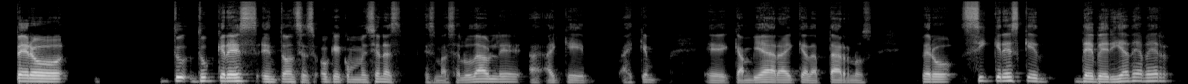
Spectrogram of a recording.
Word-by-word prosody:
Pero 135 -3 +7 1.1
tú 165 -4 +4
tú 165 +3 -2
crees 155 0 +5
entonces, 120 -3 -2
okey, 120 0 -2
como 115 -1 -7
mencionas, 110 +1 -3 0.2
es 95 -1 -12
más 90 0 -9
saludable, 125 +3 -2
ha 100 -1 -12
hay 95 - -6
que 95 -2 -8 0.3
hay 95 0 -15
que 105 0 -10 0.8
cambiar, 105 +3 0
hay 100 -1 -1
que - - -4
adaptarnos. 100 0 -4 0.4
Pero, 120 -1 -1
¿sí 170 -1 +2
crees 175 0 +2
que 150 -7 -4 0.3
debería 130 0 +1
de 165 +2 -2
haber 160 0 -3
120 Hz, 135 wpm, -21 LUFS, 105-145 Hz, 1.1 s, Pero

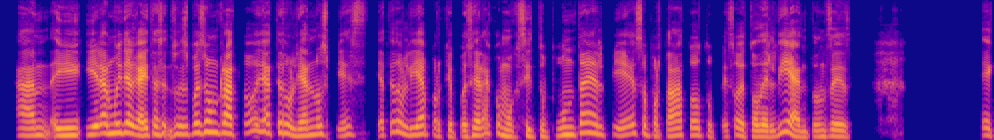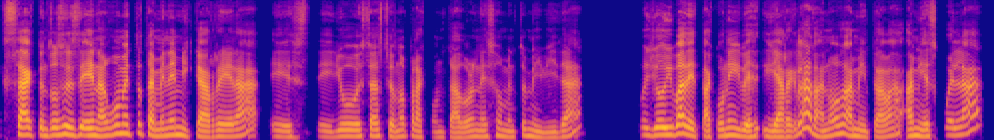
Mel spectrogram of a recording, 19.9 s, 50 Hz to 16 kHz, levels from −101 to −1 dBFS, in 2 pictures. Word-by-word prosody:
And 180 +1 -3
y 185 +1 +1
y 200 +1 -4
eran 235 +2 +4
muy 245 +1 +1
delgaditas. 210 -4 +5
Entonces, 220 -1 -5
después 245 +4 -1
de 275 - +2
un 260 -1 -1
rato 240 +2 +1
ya - - -1
te 255 - -5
dolían 185 -5 0
los 210 -1 -4
pies, 190 +3 -11
ya 180 - -10
te 265 - -11
dolía 215 -5 -1
porque, 170 -7 -9
pues, 155 +4 -7
era 185 +1 0
como 185 -10 -5
si 170 +4 -5
tu 155 0 -9
punta 195 - -2
del 235 -5 -1
pie 200 +2 -6
soportaba 180 -5 -4
todo 185 0 -6
tu 150 -4 -15
peso 150 +6 -12
de 170 - -1
todo 150 0 -2
el 150 0 -2
día. 260 - +3
Entonces 155 +1 -5 1.3
Exacto. 190 +1 +5
Entonces, 190 +2 +2
en 185 -3 +6
algún 175 +6 +2
momento 235 0 +1
también 170 -2 +2
en 195 +1 +3
mi 185 - -1
carrera, 155 +5 +2
este, 145 -1 -9
yo 160 +2 -2
estaba 165 +1 -1
estudiando 160 -2 -4
para 150 -2 -3
contador 135 0 -5
en 155 - -5
ese 155 +4 -7
momento 150 0 -7
de - - -5
mi 150 -4 -4
vida, 135 +5 -4 0.6
pues 190 -2 -7
yo 190 +1 +4
iba 225 +4 +8
de 185 - +5
tacón 165 +4 -1
y 185 -2 +1
ve 155 0 +2
y 155 -2 -1
arreglada, 150 0 +3
¿no? 200 +9 -1
A 230 - +4
mi 160 -4 -2
traba 140 +1 -1
a 170 +1 +2
mi 175 -3 0
escuela 190 - -1
180 Hz, 225 wpm, -23 LUFS, 155-200 Hz, 1.3 s, iba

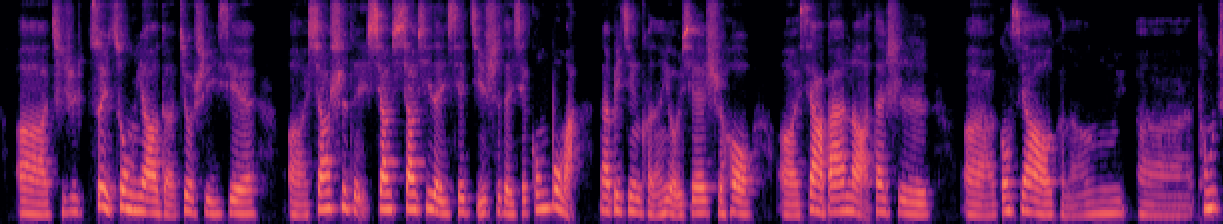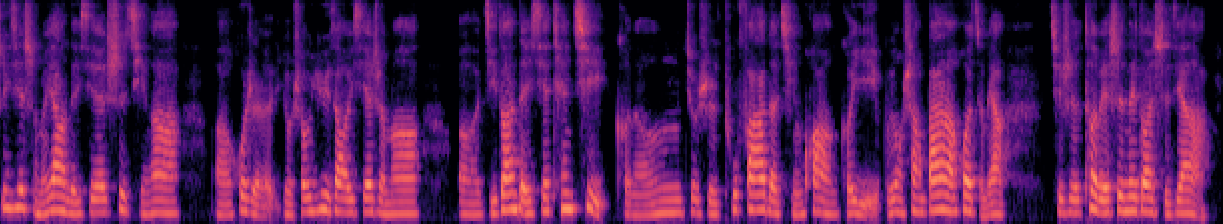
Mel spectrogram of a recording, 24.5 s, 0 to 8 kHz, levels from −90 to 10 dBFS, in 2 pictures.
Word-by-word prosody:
啊， 155 -3 0
其 145 +5 -7
实 180 -1 -9
最 255 -2 +3
重 220 -4 +2
要 170 -3 +4
的 145 -4 -5
就 185 +8 -2
是 170 - -5
一 155 - -5
些， 155 -1 -1 0.3
呃， 140 -2 -5
消 215 +10 +3
失 220 +2 0
的 195 -4 -5
消 215 -1 +5
消 210 0 +4
息 210 +1 -1
的 185 - +3
一 - - -3
些 170 +3 -2
及 170 -3 -5
时 175 +2 -6
的 160 - +1
一 - - -3
些 170 +3 -4
公 210 +5 -1
布 235 -2 +4
嘛。 - - -1 0.2
那 190 -1 +1
毕 200 +1 -2
竟 185 -2 -2
可 165 - -7
能 140 +3 -5
有 160 -5 -1
一 - - -4
些 165 +4 +1
时 165 0 -4
候， 160 -2 0 0.3
呃， 140 -1 -2
下 175 +7 +3
班 180 +3 +2
了， 180 - +1
但 185 -1 0
是， 150 -4 -4 0.3
呃， 135 -2 -5
公 185 +5 0
司 190 +1 -3
要 160 -5 +3
可 145 -1 -14
能， 150 +5 -9
呃， 130 -3 -12
通 225 +1 0
知 230 +1 -3
一 - - +1
些 235 +1 +2
什 210 -8 -4
么 150 - -2
样 195 -1 +5
的 155 - 0
一 - - -3
些 170 +2 0
事 185 +5 -1
情 155 -5 -4
啊， 160 -1 0 0.3
呃， 140 -1 -5
或 190 +6 -1
者 145 -6 -3
有 150 - -5
时 160 +6 -3
候 180 - +2
遇 205 +2 +1
到 185 -2 +3
一 170 - -2
些 180 +2 +3
什 160 -4 -3
么， 155 +1 0 0.4
呃， 150 -2 -6
极 155 +2 -3
端 205 +2 +6
的 - - +5
一 160 - +1
些 175 +4 0
天 215 +3 +3
气， 230 +5 +2
可 140 - -9
能 155 +5 -4
就 175 +1 -6
是 155 -2 -3
突 205 +7 -5
发 205 0 +5
的 170 -5 +1
情 145 -2 -5
况 155 -3 0
可 160 - -3
以 155 -3 -2
不 155 - -5
用 175 -1 -1
上 175 +1 -1
班 200 +2 +7
啊， 185 -2 +5
或 195 +2 +4
者 185 - +1
怎 - - -5
么 - - -6
样。 150 0 +1 0.4
其 170 - -4
实 170 0 -1
特 210 +6 +3
别 170 -2 +5
是 195 +3 +1
那 190 0 +3
段 185 -1 +5
时 165 -3 -3
间 160 +2 +2
啊， 155 - -2
170 Hz, 285 characters per minute, -22 LUFS, 150-190 Hz, 0.4 s, 班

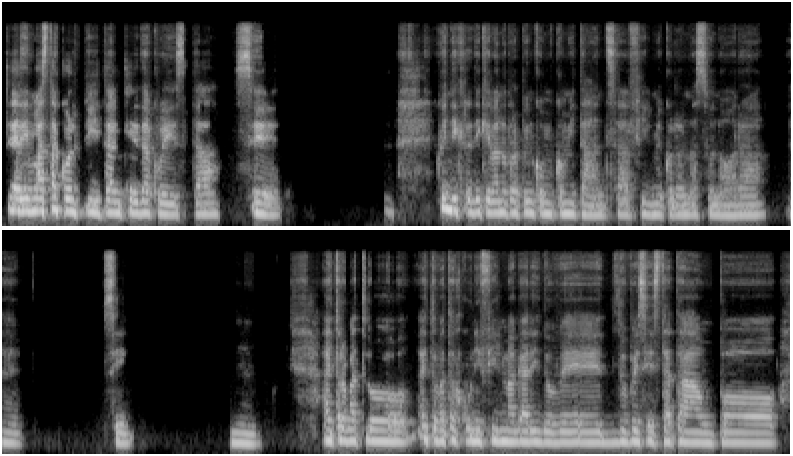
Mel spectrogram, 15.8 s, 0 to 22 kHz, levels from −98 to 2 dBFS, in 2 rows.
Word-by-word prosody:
Sei 200 -2 +6
rimasta 190 +2 +7
colpita 180 -2 +2
anche 170 0 +2
da 165 0 +2
questa? 155 0 -1
Sì. 155 -4 +3 1.6
Quindi 210 -3 +5
credi 180 -1 -2
che 180 0 -1
vanno 170 0 0
proprio 170 0 -3
in - - -1
concomitanza 150 -2 -2
film 145 +2 -5
e - - -5
colonna 140 +1 -5
sonora? 140 +1 -3 0.2
Eh. 140 -2 -6 0.8
Sì 70 -2 0 1.0
mh. 140 -2 -2 0.7
Hai 170 - +2
trovato 165 -1 0
hai 195 - -2
trovato 170 +1 -1
alcuni 165 -1 0
film 160 +1 +1
magari 155 0 +1
dove 145 0 -1
dove 150 +2 -1
sei 150 - +4
stata 150 -2 +1
un 140 -2 -3
po', 140 -1 -2
155 Hz, 130 wpm, -25 LUFS, 145-170 Hz, 1.6 s, rimasta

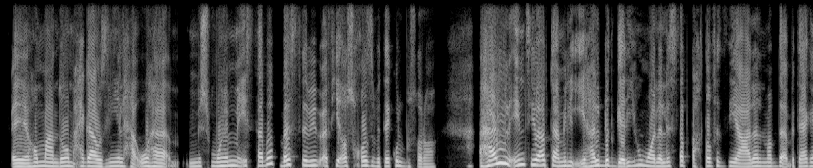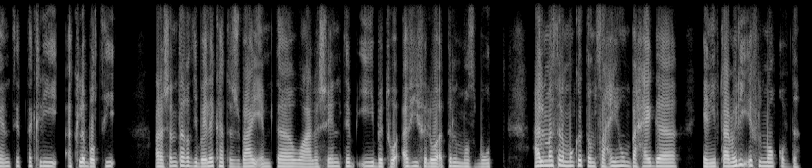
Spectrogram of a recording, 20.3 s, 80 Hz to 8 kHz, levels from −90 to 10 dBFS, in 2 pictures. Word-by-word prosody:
آآ 155 0 +4
هُم 180 +3 +1
عندهم 180 0 +2
حاجة 185 0 +1
عاوزين 165 +1 +2
يلحقوها، 170 -2 +1 0.3
مش 175 +3 -4
مهم 195 +3 +3
إيه - - -2
السبب 210 +7 +1
بس 220 +1 +1
بيبقى 215 -3 +2
فيه 180 - 0
أشخاص 205 +1 0
بتاكل 175 +3 -1
بسرعة. 145 -4 -6 0.6
هل 260 - +7
أنتِ 245 +3 +1
بقى 230 -1 +6
بتعملي 200 -3 +1
إيه؟ 165 +1 0
هل 220 - +5
بتجاريهم 195 +1 +1
والّا 175 -2 +3
لسه 180 +5 0
بتحتفظي 185 -3 -3
على 155 +2 +3
المبدأ 175 +1 0
بتاعِك 170 +1 -1
إن 180 - 0
أنتِ 180 +2 -6
بتاكلي 185 -1 -5
أكْل 175 +1 0
بطيء 170 +2 -3 0.5
علشان 175 +4 -1
تاخدي 195 -3 -1
بالِك 180 +3 +1
هتشبعي 160 -2 -1
إمتى 160 0 -1
وعلشان 155 +2 -2
تبقي 180 +1 -4
بتوقَّفي 170 +2 -2
في 175 - -7
الوقت 160 +1 0
المضبوط، 160 -2 -4 0.5
هل 195 +1 +4
مثلًا 215 +1 +2
ممكن 200 +3 0
تنصحيهم 185 +2 -2
بحاجة، 170 -1 0 0.3
يعني 165 0 +1
بتعملي 175 +8 +2
إيه - - +2
في 215 - -9
الموقِف 175 -2 -2
ده؟ 140 - -9
180 Hz, 165 wpm, -13 LUFS, 165-195 Hz, 0.6 s, هل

